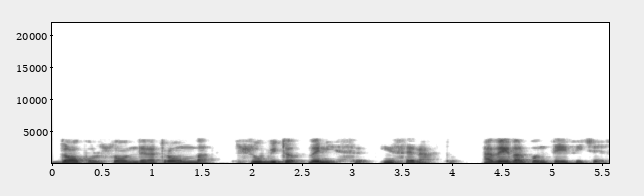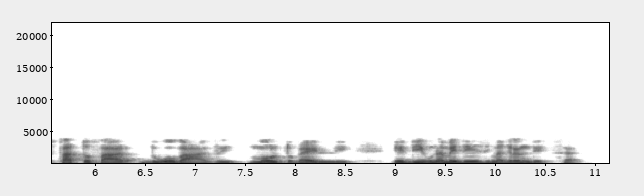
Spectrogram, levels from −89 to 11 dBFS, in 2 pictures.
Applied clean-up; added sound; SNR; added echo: neural mask model Resemble Enhance denoiser.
